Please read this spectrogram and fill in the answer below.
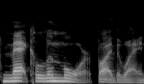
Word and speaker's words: Macklemore: The reason I listen to this is not just because Macklemore bad.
